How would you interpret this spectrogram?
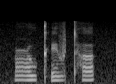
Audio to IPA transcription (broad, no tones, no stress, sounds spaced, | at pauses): ʕ u kʼ e v tʰ ʌ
